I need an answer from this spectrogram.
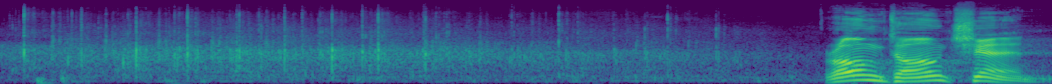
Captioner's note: everyone applauding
